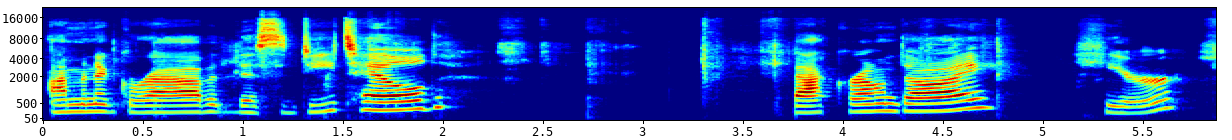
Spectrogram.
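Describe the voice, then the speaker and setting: A woman speaks at a very slow pace, leaving long, frequent pauses. Her pitch is fairly high, with ordinary variation. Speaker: card-making demonstrator. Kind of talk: live craft tutorial. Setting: livestream.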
